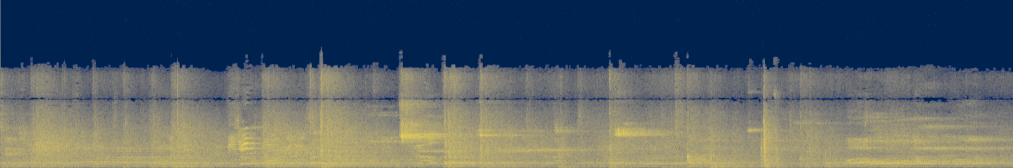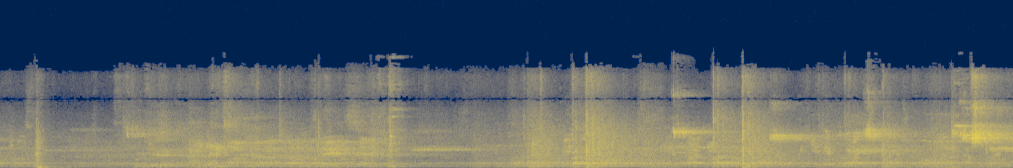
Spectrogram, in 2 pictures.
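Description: Indistinct talking among players, echoing in an enclosed racquetball court. A few sharp knocks of a racquetball bouncing or being hit cut through it, the clearest about ten and thirteen seconds in.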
